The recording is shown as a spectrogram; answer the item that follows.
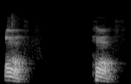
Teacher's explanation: I'm talking about this back part of your tongue. The back part where your tongue finishes. The furthest you can go. That's where Qaf comes from. So when this part of your tongue touches the exactly top, right on top, the palate right on top, okay?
